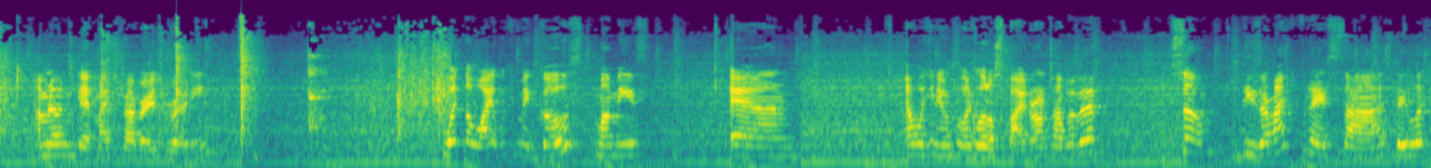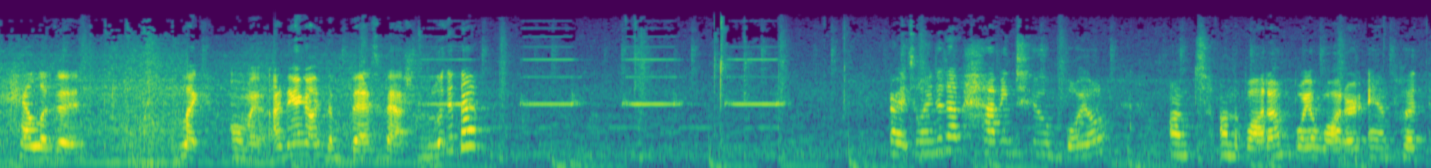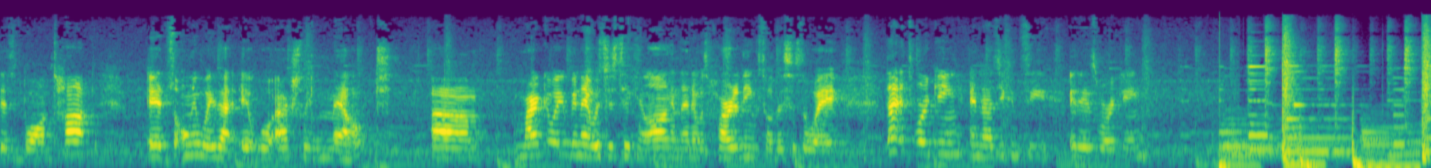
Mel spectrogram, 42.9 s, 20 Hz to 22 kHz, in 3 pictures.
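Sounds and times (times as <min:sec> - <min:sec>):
steady low hum: 0:00.0 - 0:40.8
kitchenware clinking on counter: 0:03.1 - 0:03.4
microwave oven beeping: 0:18.4 - 0:22.3.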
